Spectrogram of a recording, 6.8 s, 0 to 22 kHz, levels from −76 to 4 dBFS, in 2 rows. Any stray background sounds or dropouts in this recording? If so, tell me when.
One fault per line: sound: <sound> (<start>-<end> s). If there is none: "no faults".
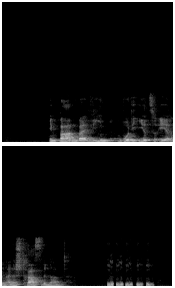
sound: laugh (5.5-6.5 s)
